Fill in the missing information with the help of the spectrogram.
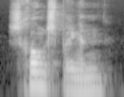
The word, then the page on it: schoonspringen: schoon·sprin·gen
